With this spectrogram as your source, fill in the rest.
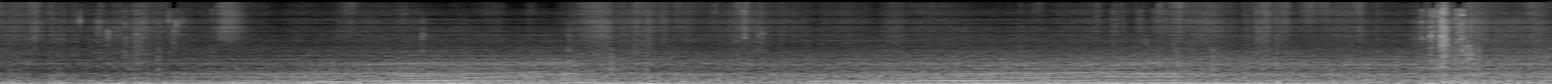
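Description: A Volkswagen GTI with a six-speed manual gearbox accelerates, its engine note rising and falling in smooth sweeps over a steady cabin rumble, recorded from inside with no one talking.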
